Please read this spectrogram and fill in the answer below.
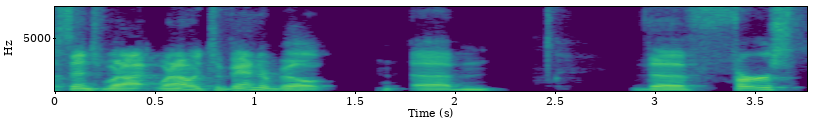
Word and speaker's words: Vanderbilt: distinguished gates at, Vanderbilt, where everybody pronounces it with a long A, right? And I was walking into the department. First person I met was finishing his PhD there at Vanderbilt in philosophy, but he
